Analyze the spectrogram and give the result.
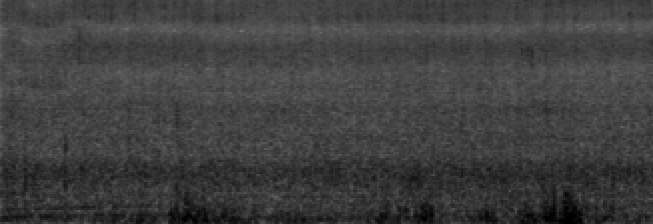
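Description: Steady, broad rush of gushing water from large jets pouring into a pool, constant, with faint low splashes beneath and no voices.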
